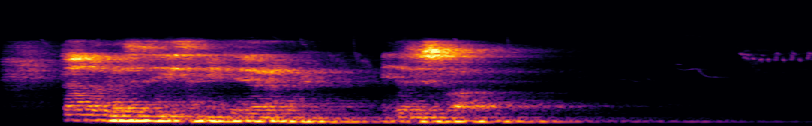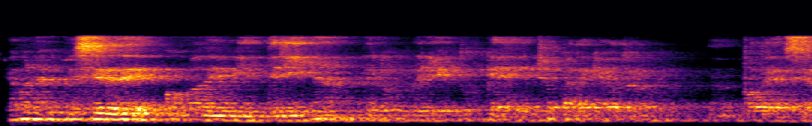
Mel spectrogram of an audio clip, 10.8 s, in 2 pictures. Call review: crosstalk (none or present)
none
